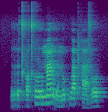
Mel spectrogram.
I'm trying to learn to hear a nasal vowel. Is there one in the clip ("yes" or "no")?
yes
